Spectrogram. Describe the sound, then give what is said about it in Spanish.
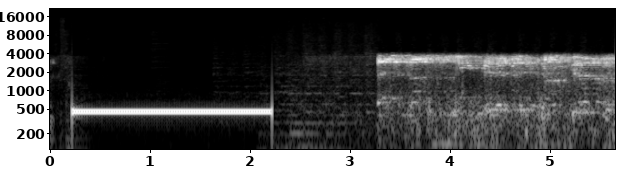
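A steady, loud telephone dial tone hums on one mid pitch for about two seconds, then cuts off abruptly, giving way to faint line noise and then a louder, sustained hiss, as a phone call is being placed. “bueno, pues vamos a llamarle y vamos a ver si te manda los chocolates”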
